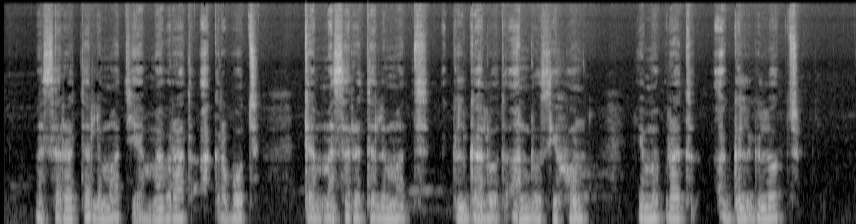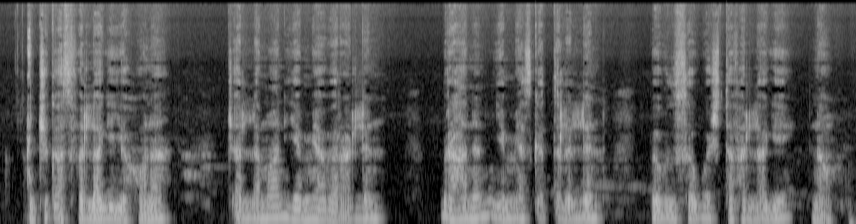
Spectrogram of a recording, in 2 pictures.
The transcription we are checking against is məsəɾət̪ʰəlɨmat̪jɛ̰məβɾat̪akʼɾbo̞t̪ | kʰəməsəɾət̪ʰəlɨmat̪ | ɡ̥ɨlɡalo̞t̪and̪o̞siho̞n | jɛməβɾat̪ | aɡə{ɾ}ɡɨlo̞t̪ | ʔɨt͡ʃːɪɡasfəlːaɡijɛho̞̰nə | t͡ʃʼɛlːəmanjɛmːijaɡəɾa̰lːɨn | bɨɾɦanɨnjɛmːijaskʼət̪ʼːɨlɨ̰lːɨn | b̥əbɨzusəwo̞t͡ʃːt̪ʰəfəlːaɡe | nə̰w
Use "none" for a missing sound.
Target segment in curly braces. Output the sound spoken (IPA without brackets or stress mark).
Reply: l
